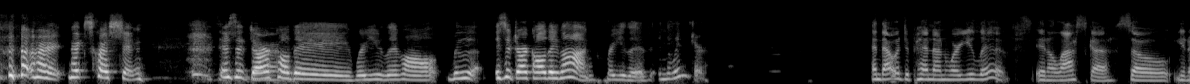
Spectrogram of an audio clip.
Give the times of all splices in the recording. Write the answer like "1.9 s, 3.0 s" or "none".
none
